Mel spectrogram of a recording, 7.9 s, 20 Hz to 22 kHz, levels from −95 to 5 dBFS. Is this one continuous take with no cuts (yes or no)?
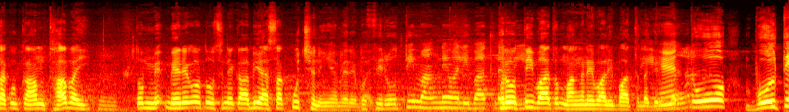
no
